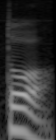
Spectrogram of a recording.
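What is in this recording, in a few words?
"duo" Mandarin Chinese, fourth tone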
